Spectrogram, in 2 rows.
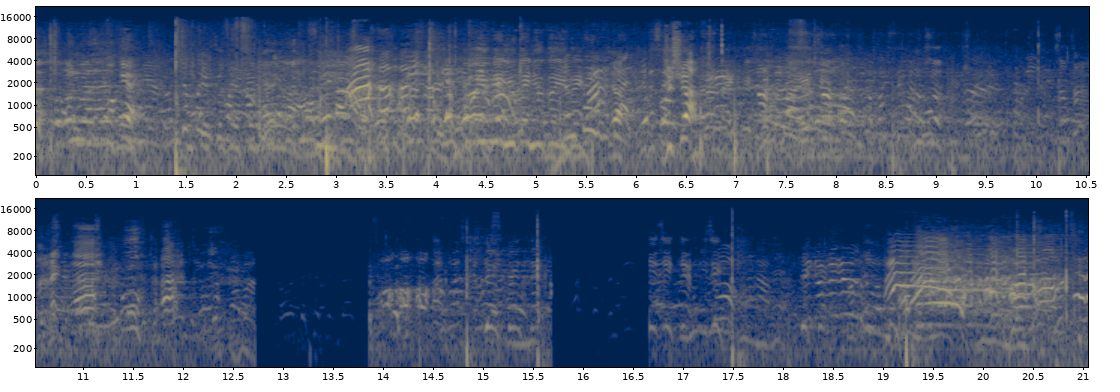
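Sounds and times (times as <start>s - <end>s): young people chattering: 0.0s - 12.8s, 14.0s - 15.5s, 16.7s - 21.0s
people laughing: 2.4s - 4.6s, 13.9s - 14.8s, 19.4s - 21.0s.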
